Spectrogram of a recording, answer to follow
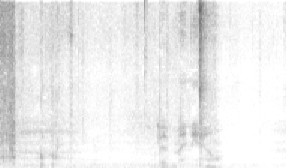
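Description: A woman's soft, wordless voice sounds, with a few light clicks and rustles of a small cardboard toy box and a paper card being handled.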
